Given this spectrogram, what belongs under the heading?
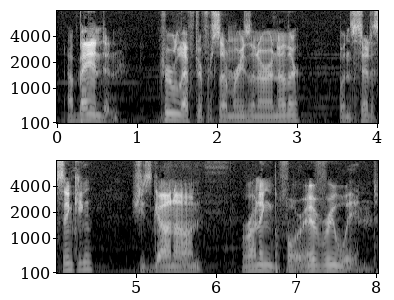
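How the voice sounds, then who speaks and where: A man's put-on character voice, gruff and medium in pitch, at a moderate pace with long, frequent pauses. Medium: audio drama. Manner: terse, gruff.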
